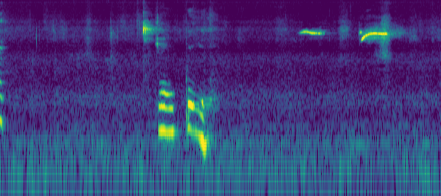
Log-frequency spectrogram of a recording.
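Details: Fourteen-day-old Border Collie mix puppies (Turjak) give a pair of short, wavering whines that slide downward, followed by thin high squeaks, over a quiet indoor hum.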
